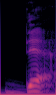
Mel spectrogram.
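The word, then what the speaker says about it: deh (δέ): It's the word that's spelled D-E, and it's pronounced just deh. Deh.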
